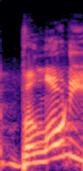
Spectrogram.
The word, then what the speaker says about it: bologna: is it uh italian it's an italian name it's pronounced bologna oh kind of like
